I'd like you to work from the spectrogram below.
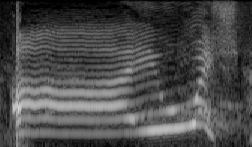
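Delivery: long vowel swooping upward; building wish. Acted. Wife making a magic wish, drawn-out rising swoop. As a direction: slide up high and burst onto the last word.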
